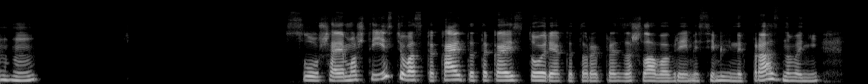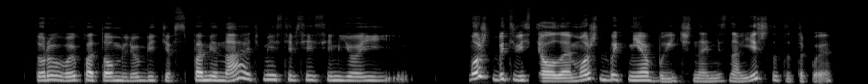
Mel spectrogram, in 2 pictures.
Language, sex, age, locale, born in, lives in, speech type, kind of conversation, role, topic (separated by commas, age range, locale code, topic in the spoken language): Russian, female, 40-44, ru-RU, Ukraine, Spain, conversation, podcast, host, Какая семейная традиция для тебя наиболее важна?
